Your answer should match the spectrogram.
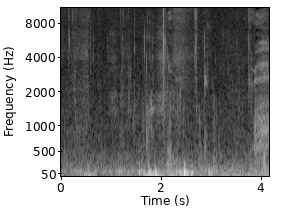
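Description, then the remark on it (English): Crunchy biting and chewing of fries, a steady series of crisp bites and mouth sounds lasting a few seconds, with one sharper crunch near the middle and no talking. “You bite the fries bite back.”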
